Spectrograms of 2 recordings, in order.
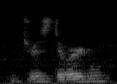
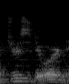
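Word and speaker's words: Drizzt Do'Urden: Driz Doerden.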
